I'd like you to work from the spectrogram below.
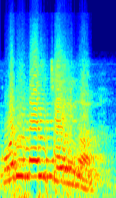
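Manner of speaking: high and fast nosy question; prying visitor. Retold or imitated. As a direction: rattle it off, pestering.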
